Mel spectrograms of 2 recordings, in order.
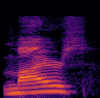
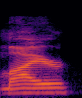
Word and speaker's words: Meyer: Brandon, is your last name pronounced Myers? It's without the S. Yeah, Meyer. I apologize. Well, Brandon Meyer, thank you for being here and welcome to the Oddass podcast, man.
